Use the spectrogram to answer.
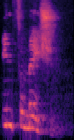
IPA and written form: ɪnfəˈmeɪʆən (information)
